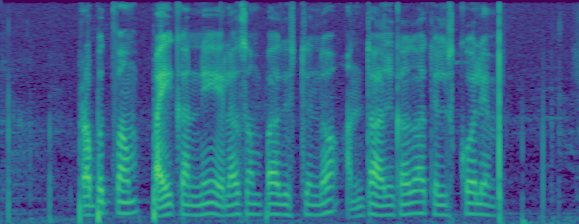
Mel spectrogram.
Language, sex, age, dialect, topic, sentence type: Telugu, male, 18-24, Telangana, banking, statement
